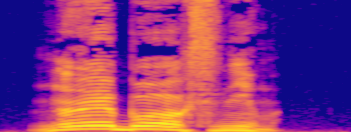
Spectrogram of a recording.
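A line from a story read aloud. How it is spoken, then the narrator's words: Grumbling. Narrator (Russian): проворчал монстролог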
